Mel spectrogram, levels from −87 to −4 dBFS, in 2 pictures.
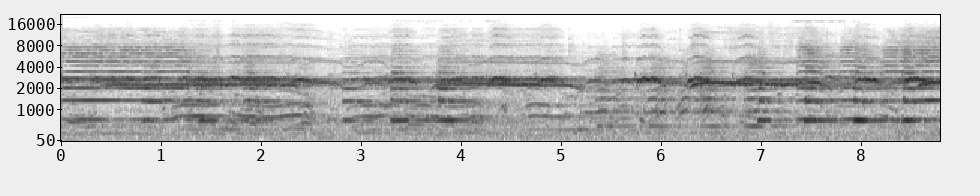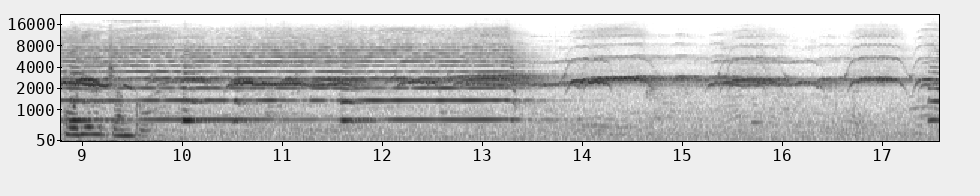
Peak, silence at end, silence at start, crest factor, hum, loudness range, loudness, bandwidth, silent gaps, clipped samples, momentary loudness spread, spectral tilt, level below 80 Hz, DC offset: -6 dBFS; 0 s; 0 s; 18 dB; none; 5 LU; -22 LUFS; 19 kHz; none; under 0.1%; 11 LU; -2 dB/octave; -60 dBFS; under 0.1%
